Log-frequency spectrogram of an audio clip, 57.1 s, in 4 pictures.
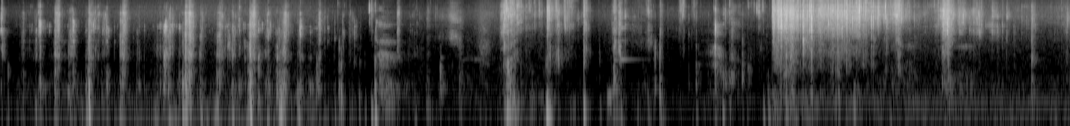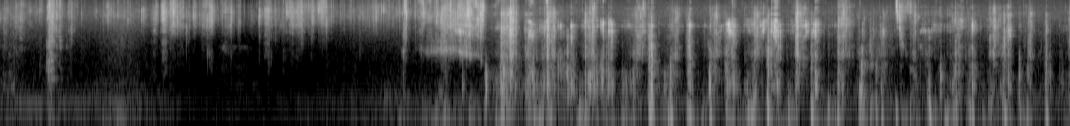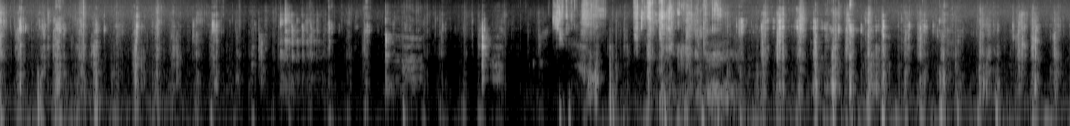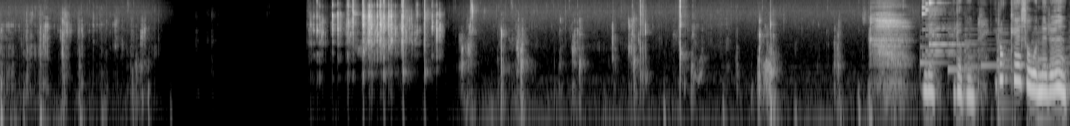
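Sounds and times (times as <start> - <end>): crunching and chewing: 0.0 - 5.6, 6.6 - 45.0, 46.9 - 54.4
crisp crackle: 6.6 - 21.1.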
